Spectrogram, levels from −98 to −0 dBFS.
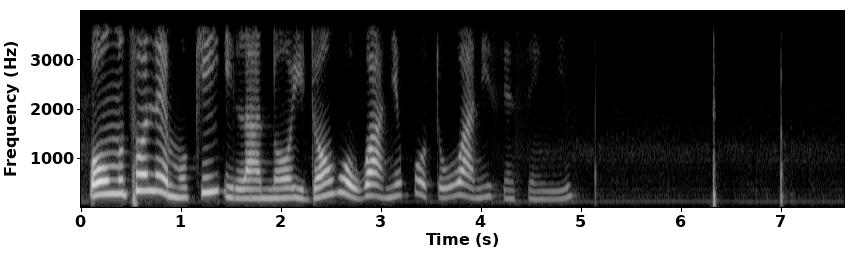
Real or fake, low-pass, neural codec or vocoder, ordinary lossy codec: fake; 3.6 kHz; codec, 16 kHz in and 24 kHz out, 1 kbps, XY-Tokenizer; none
